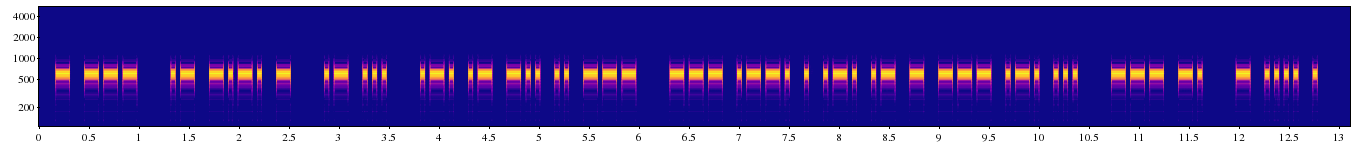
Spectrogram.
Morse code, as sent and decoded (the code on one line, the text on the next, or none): - --- / .- -.-. - / .- ... / .-. .- -.. .. --- / --- .--. .-. .- - --- .-. ... / --- -. / - .... .
TO ACT AS RADIO OPERATORS ON THE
